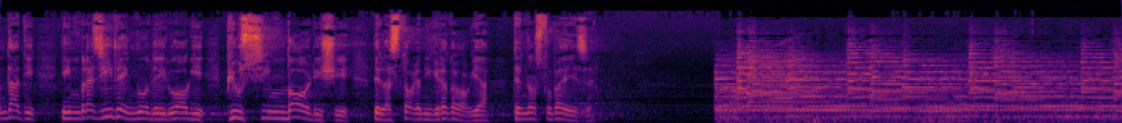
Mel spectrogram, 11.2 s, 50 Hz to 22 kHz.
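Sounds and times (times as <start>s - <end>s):
speech: 0.0s - 6.1s
church bells ringing from a bell tower: 7.2s - 11.2s.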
